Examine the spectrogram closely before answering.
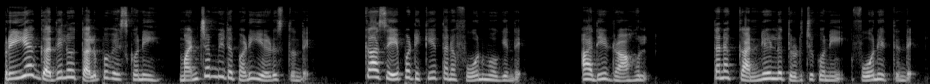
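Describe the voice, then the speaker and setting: A woman's voice: fairly high pitch, expressive, normal speed, a bit bright. A woman giving scripted narration of a moral story.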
